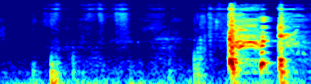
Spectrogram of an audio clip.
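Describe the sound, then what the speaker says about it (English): Two or three harsh coughs close by near the end, following quiet rustling and faint tapping. "Excuse me for coughing."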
